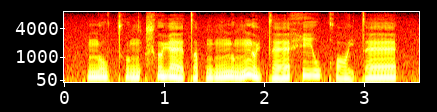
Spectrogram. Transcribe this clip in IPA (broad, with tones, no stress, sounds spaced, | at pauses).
n̪ o˨ w t̪ʰ ʊ˨˥ ŋ t͡sʰ ɵ˧ ɥ ɛː˨˩ t̪ ɐ˨ p̚ ŋ ʊ˨˧ ŋ n̪ ʊ˨˥ ŋ n̪ ɵ˨˩ ɥ t̪ ɛː˨˥ h iː˥ w kʰ ɔː˨˩ j t̪ ɛː˧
